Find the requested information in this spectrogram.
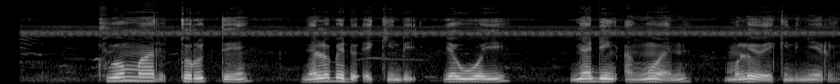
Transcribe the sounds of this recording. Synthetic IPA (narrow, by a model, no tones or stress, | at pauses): tʰwomartoɾute | ɲalobedoʔekind | jawoji | ɲadiŋaŋwɛn | mɔlʊjɔekindɲeɾḭ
